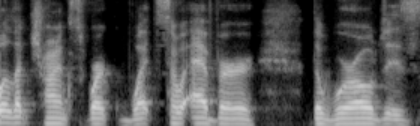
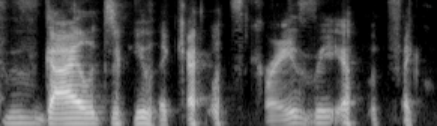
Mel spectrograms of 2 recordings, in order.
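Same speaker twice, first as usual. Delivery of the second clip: normal talking voice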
